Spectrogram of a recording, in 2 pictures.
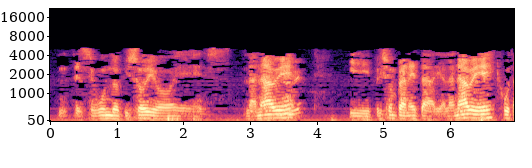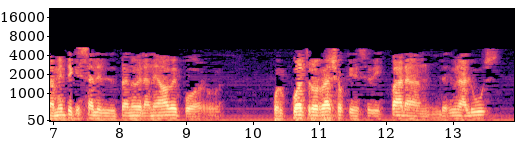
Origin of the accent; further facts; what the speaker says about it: Buenos Aires, Argentina; No, yo soy del Bajo Flores, pero sí había muchos amigos por San Martín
